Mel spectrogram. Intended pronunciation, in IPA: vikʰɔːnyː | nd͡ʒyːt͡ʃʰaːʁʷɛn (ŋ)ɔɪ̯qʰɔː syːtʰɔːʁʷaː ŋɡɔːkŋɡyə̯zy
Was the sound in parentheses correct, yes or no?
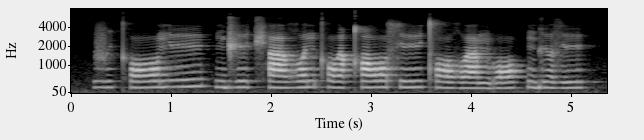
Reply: no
